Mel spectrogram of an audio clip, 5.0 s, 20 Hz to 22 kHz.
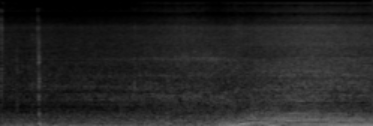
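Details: Ford F-150 truck with 5.4L V8, misfire on cylinder 8 in bank 2 during scanner balance test: revs never settle, rough stumbling uneven beat, with loss of power, heavy shaking and raw fuel smell from exhaust. Cylinder misfire.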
